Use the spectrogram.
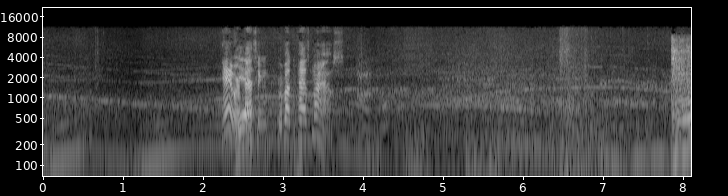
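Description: Fast car in a video game with engine noise and a burst of tire skidding and squealing near the middle, mixed under ongoing talk throughout.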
